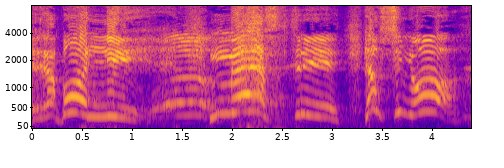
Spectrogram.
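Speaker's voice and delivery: high, loud, ecstatic cry; joyful recognition. Acted. Preacher voicing Maria crying out when she sees Jesus. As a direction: cry out as you recognize him.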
